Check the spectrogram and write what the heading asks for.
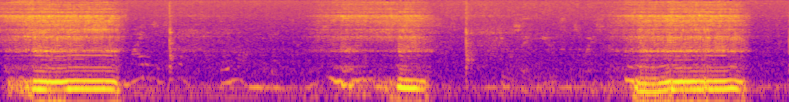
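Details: Adult man asleep, heavy snoring: deep, loud rumbling snores on the in-breath about every four seconds, softer noisy breaths between.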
